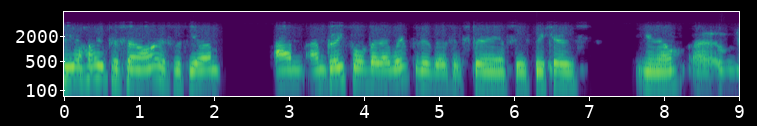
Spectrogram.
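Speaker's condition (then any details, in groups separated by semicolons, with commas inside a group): Cerebral palsy; speech affected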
